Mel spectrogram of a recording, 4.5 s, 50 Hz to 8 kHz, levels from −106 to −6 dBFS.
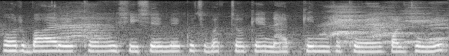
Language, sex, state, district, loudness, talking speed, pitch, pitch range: Hindi, female, Punjab, Kapurthala, -14 LUFS, 185 wpm, 230 Hz, 225-235 Hz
